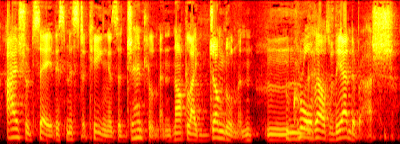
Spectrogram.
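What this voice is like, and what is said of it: Put-on accent, done well. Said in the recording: “You're doing great with that accent”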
